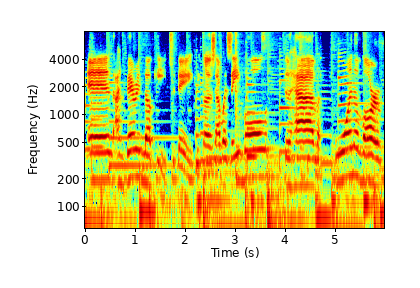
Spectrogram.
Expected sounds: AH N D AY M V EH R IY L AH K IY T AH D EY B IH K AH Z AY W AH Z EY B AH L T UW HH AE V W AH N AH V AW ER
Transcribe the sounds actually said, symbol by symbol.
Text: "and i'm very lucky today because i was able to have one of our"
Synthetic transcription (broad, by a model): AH N D AY M V EH R IY L AH K IY T AH D EY B IH K AH Z AY W AH Z EY B AH L T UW HH AE V W AH N AH V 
